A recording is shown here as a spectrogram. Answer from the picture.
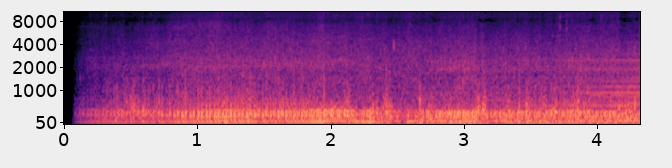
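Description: A boat's engine drones low and steady, mixed with wind and water sound, fading in from silence.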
